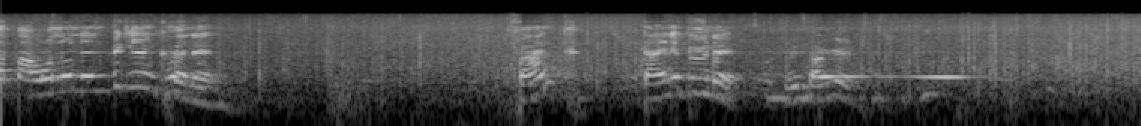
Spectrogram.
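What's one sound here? A woman speaks through a microphone over loudspeakers outdoors.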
